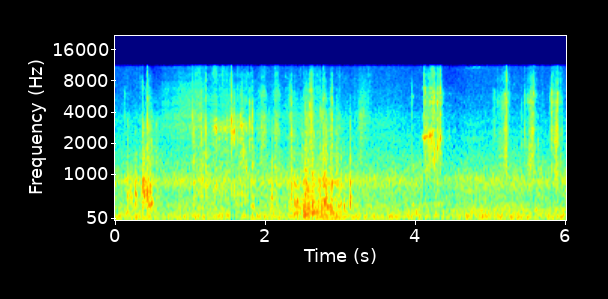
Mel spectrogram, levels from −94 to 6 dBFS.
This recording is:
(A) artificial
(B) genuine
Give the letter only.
B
